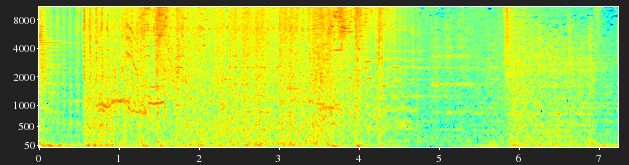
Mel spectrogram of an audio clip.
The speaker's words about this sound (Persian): به جلیقشون شلیک کنید.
